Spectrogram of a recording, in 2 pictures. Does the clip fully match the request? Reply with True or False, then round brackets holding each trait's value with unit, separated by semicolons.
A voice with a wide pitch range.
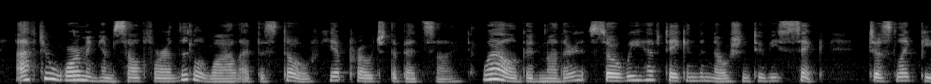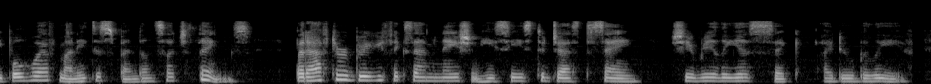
False (4.2 semitones)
